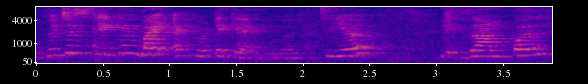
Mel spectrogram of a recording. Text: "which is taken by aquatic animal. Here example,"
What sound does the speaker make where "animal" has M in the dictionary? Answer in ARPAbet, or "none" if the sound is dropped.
none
